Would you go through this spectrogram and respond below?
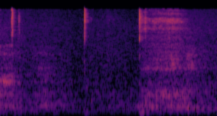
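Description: Clicks from a computer mouse button while working in an Excel spreadsheet, three or four sharp, quiet, close ticks spaced apart over faint background hiss.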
